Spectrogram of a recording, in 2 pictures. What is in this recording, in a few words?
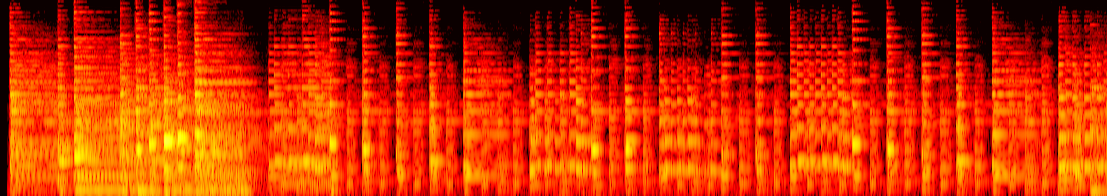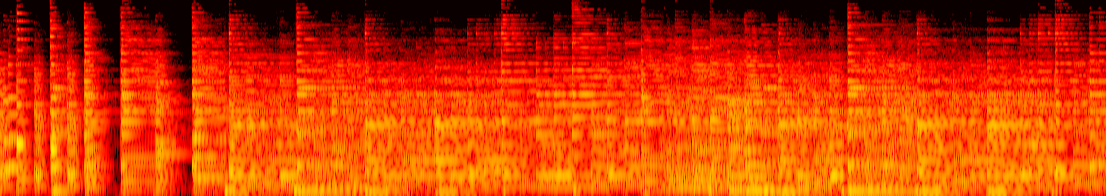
Piano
